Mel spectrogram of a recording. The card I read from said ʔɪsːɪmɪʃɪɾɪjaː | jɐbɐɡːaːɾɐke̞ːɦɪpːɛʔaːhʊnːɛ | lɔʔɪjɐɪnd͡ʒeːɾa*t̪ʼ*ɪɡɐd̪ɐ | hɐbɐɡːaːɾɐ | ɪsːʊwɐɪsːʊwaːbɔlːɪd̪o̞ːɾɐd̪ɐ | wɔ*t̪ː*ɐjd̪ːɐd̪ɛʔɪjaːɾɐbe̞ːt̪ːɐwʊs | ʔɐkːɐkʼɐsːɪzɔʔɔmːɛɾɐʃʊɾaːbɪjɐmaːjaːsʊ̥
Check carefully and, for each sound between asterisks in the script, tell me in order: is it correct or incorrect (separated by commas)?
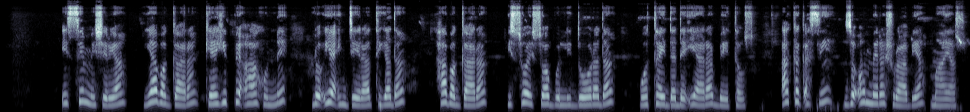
incorrect, correct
